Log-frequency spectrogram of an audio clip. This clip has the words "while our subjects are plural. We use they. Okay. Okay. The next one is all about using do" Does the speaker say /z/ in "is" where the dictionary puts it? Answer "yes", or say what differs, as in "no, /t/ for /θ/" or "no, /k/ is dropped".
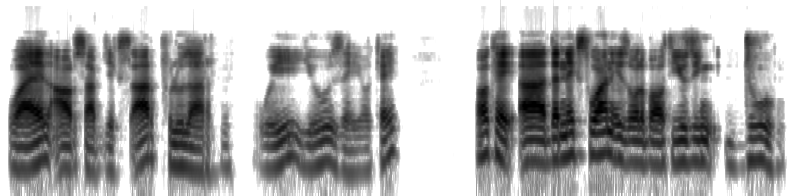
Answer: yes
